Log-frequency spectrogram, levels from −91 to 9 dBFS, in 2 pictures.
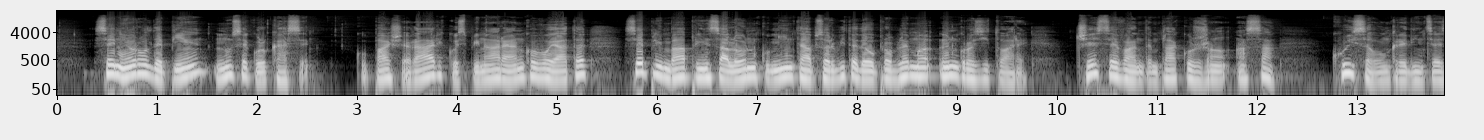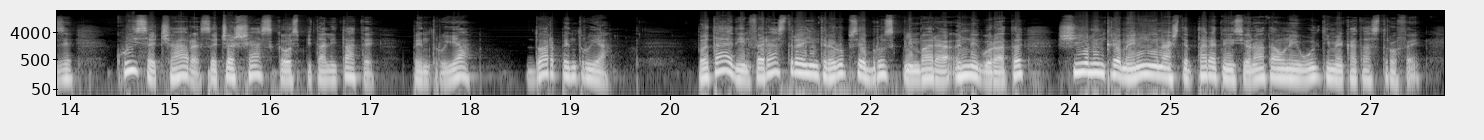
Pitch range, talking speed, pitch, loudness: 105-145 Hz, 135 wpm, 120 Hz, -10 LUFS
